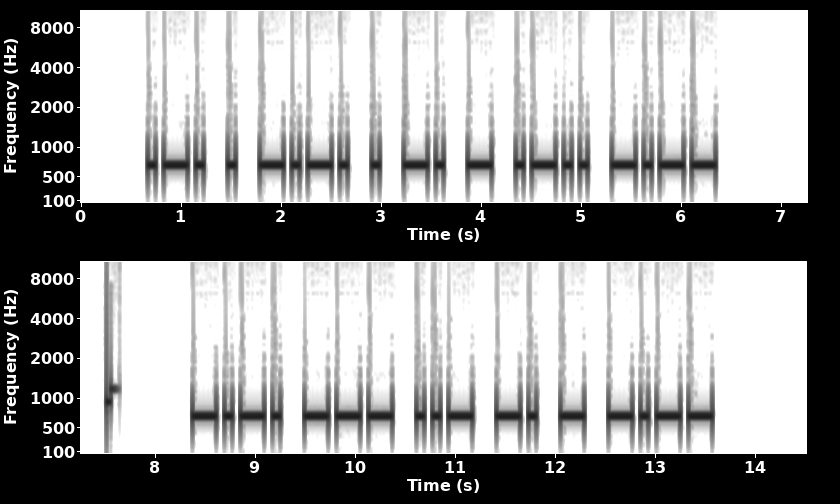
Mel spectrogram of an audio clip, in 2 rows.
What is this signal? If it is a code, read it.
Morse code, heard as a keyed tone, about 15 wpm, 700 Hz. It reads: RECENTLY COUNTY
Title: Sentences from Top 1200 Words - New Word Drill - 15wpm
